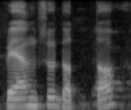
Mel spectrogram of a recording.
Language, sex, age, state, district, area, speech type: Assamese, male, 30-45, Assam, Nalbari, urban, spontaneous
